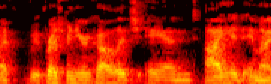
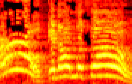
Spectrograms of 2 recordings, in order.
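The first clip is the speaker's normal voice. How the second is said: mock scream, higher and louder; 13 dB louder than usual. Retelling mother's reaction to coming out over the phone: imitating mother screaming. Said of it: "And she just screamed".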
